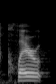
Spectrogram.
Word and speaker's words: Clare: Now that no, it's Claire, CLARE, but in this CLAIRE. I wouldn't be surprised if they just fucked up spelling it because they thought it would just be pronounced Claire.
